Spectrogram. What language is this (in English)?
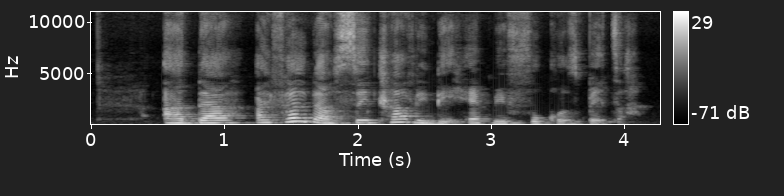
Nigerian Pidgin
